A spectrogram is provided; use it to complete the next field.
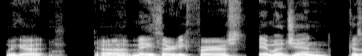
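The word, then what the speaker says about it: Imogen: got uh May 31st imagin cuz I was saying her name wrong before I thought it was emogene it's imagin imagin Clark who we will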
